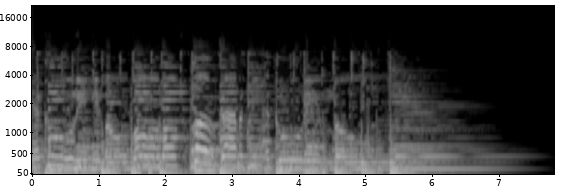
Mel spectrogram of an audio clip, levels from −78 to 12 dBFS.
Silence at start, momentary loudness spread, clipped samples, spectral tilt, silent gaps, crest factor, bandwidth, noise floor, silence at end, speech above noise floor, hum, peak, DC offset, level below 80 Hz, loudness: 0 s; 13 LU; under 0.1%; -7 dB/octave; none; 16 dB; 8.4 kHz; -58 dBFS; 0.75 s; 39 dB; none; -2 dBFS; under 0.1%; -26 dBFS; -19 LUFS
